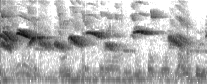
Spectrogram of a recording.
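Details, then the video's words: Green-winged Saltators kept in captivity in Brazil duel in song. Strong, mellow whistled notes come in spaced bursts about every half second, sliding downward, over a faint low hum. "Trinca ferro disputando!!!"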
